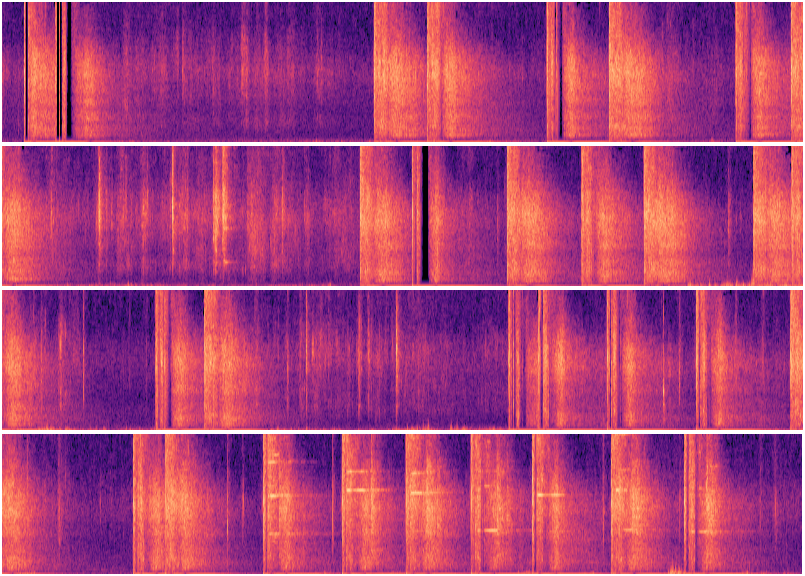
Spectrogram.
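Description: Handgun shots fired in quick pairs and short strings, with pauses of a second or more between strings. Near the end, hits ring off steel plates.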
